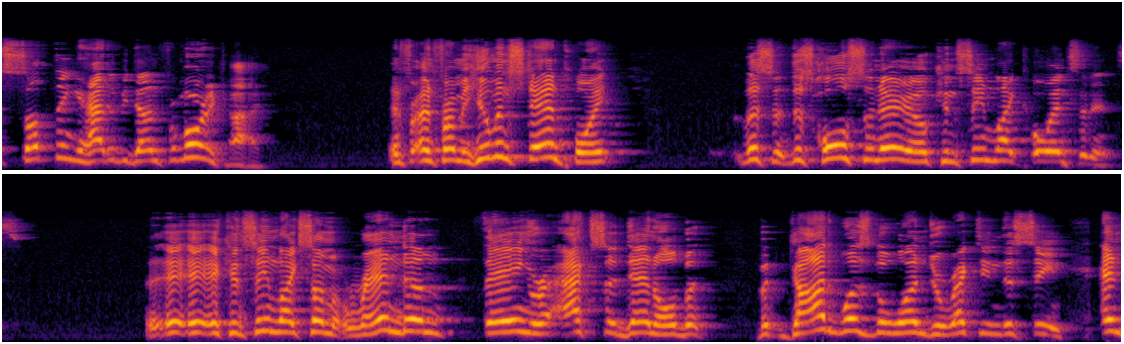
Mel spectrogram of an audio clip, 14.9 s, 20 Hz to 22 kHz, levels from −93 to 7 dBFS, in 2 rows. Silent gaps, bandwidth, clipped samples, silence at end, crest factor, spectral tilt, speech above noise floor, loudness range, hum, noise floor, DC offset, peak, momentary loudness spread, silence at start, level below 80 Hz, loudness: none; 9 kHz; under 0.1%; 0 s; 16 dB; -2.5 dB/octave; 55 dB; 3 LU; none; -71 dBFS; under 0.1%; 0 dBFS; 11 LU; 0 s; -78 dBFS; -16 LUFS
